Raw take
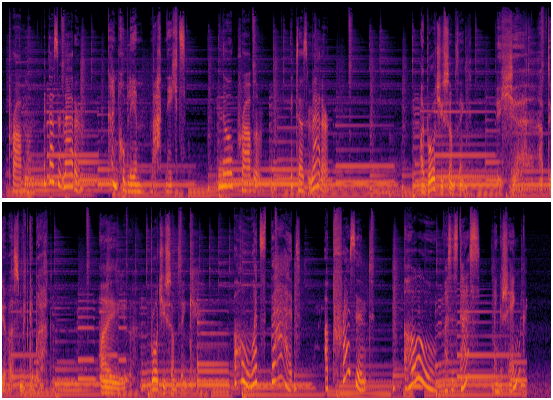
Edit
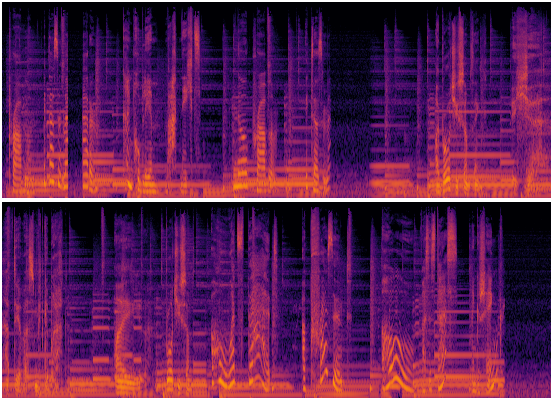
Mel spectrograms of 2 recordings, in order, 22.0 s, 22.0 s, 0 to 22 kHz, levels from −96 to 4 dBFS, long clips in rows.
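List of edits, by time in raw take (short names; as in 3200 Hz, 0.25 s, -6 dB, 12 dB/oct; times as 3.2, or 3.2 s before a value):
1.32 insert room tone 0.30 s
6.2–7.12 room tone, crossfade 0.16 s
14.51–15.26 cut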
